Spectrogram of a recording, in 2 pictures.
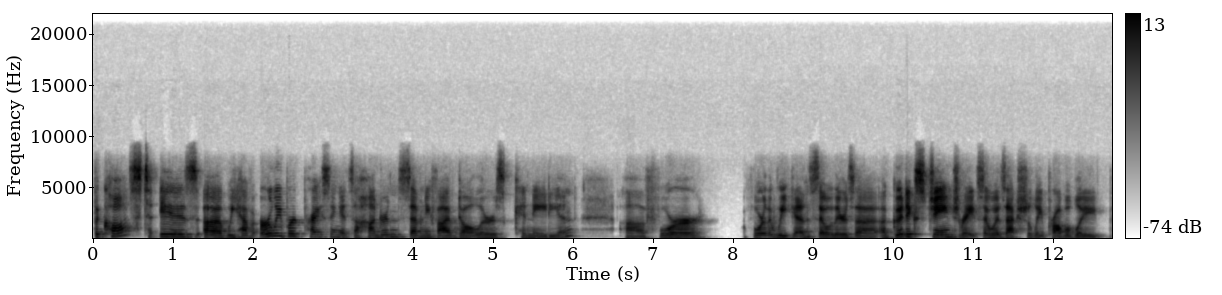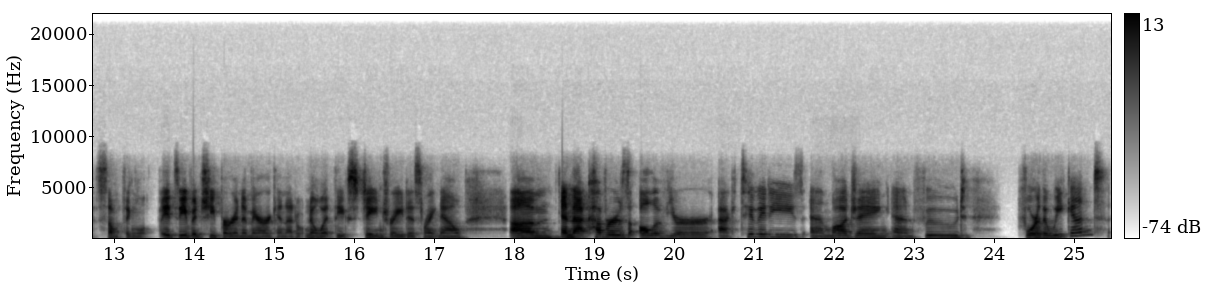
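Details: Adult woman; normal speech.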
